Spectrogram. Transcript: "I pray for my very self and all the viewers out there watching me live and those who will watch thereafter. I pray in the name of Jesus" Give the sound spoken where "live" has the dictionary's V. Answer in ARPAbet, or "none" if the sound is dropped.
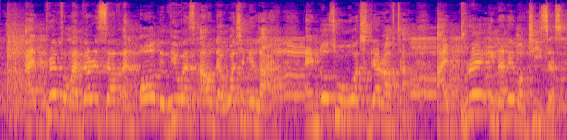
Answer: F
